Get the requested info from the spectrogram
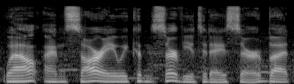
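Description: An actor playing a relentlessly chirpy, pedantic cashier in a comedy radio play, rattling through scripted prompts. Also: male voice, medium pitch, normal speed, crowd noise, lightly acted. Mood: polite, passive-aggressive.

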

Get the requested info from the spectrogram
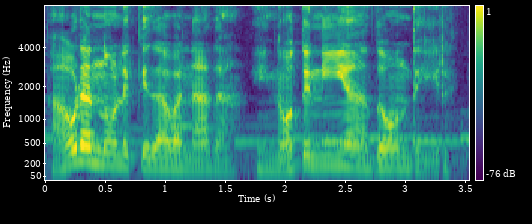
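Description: A man reading a story aloud in an even, steady narrating voice. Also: mid-range voice, normal speed. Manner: even, steady reading that speaks every character's lines in the same voice. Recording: faint guitar music behind. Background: soft guitar music.

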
